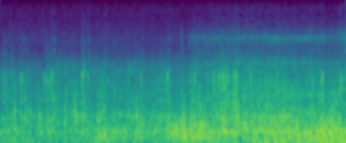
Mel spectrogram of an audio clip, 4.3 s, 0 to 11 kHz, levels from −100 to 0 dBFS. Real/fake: fake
